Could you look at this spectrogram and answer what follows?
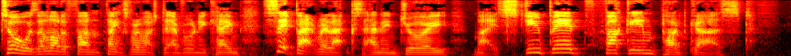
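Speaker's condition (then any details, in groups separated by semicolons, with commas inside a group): No condition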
